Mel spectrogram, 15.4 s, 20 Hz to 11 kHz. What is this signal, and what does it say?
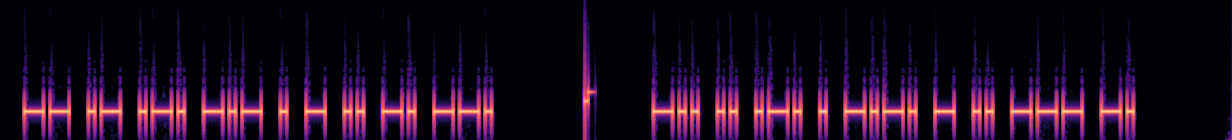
Morse code, heard as a keyed tone, about 15 wpm, 700 Hz. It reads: MARKETING DIRECTION
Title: Sentences from Top 1000 Words - Review Part 5 - New Word Drill - 15wpm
